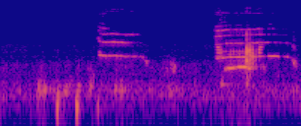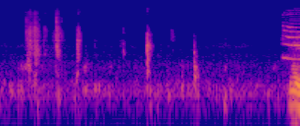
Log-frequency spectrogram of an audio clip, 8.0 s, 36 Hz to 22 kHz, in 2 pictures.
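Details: Kittens at bedtime, part of a litter of six born August 29th, giving clear harmonic meows indoors: a short mew, then a longer louder wavering cry, another mew at the end, with light thumps and rustles between.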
